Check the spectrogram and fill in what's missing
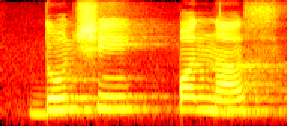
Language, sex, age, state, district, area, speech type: Goan Konkani, female, 18-30, Goa, Tiswadi, rural, spontaneous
